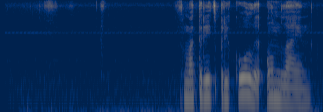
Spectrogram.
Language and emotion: Russian, neutral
